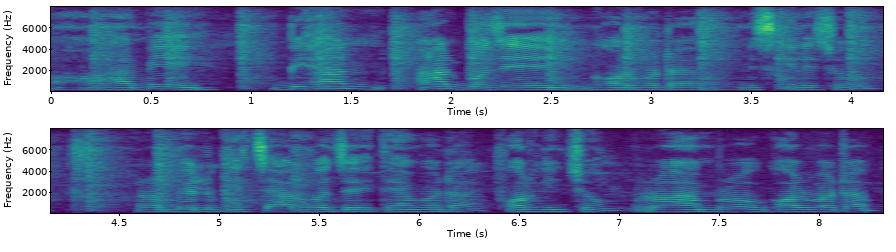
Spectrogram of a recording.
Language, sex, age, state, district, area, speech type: Nepali, female, 45-60, West Bengal, Jalpaiguri, urban, spontaneous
